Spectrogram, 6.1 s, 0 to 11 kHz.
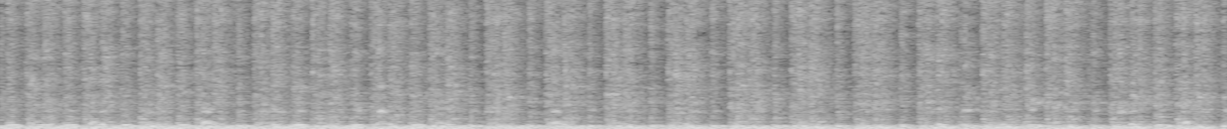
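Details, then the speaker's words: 1969 Ford Mustang 302 small-block V8 on first start after restoration, possibly flooded, timing off: deep rumble with an uneven, lumpy idle; owner thinks it is missing two cylinders, with the timing way up. "yeah I think we're missing a couple cylinders oh my God it's started there we go woo it sounds like a good Rumble up I think I'm just missing"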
